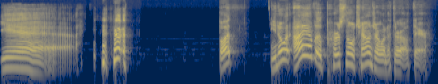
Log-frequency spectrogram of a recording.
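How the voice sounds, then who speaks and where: A man's voice: high voice, wildly swooping pitch, unhurried, dry recording, faint music behind. A man casting a live video game match from his home setup, upbeat and chatty, often laughing. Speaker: esports caster. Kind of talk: casual live game commentary.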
